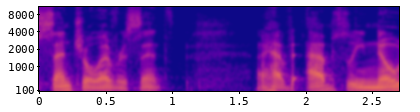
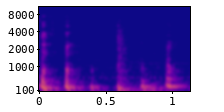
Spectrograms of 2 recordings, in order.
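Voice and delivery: breathless wheezing laugh; 13 dB quieter than usual. Real, not acted. Laugh alone.

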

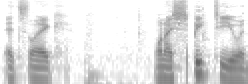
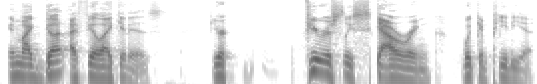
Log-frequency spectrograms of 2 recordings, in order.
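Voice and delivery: ordinary talk

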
